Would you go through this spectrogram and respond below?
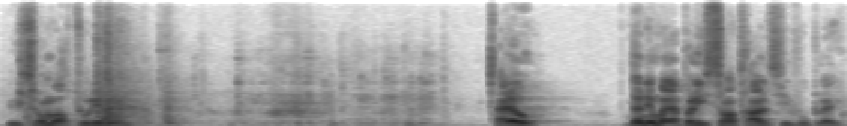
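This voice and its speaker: A man playing a courteous, composed gentleman writer with precise speech in a 1960s French radio drama. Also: fairly low pitch, lively intonation, fast talker, slight background noise. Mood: urgent.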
